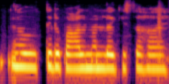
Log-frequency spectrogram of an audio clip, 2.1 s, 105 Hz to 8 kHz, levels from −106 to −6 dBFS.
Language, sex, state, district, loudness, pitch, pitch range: Chhattisgarhi, female, Chhattisgarh, Jashpur, -15 LUFS, 245 Hz, 240-260 Hz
